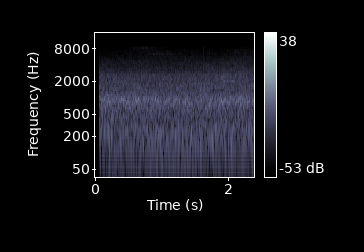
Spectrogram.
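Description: Steady city traffic noise, an even rush with no distinct events.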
